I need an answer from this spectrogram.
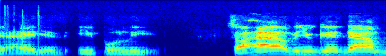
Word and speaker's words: Hyppolite: The last name is the correct way to pronounce it is Hyppolite. But my whole life I've been saying it wrong too, so no pressure. Because here in the American way of saying it is Hyppolite.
